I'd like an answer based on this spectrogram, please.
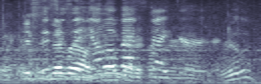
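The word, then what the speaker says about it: duiker: Yellowback Doiker.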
